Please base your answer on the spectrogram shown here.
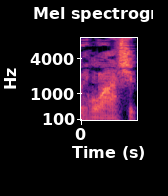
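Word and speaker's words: רוח: Que ruach é ruach que kh. Ou CH, e é pronunciado ruach como se você tivesse tosse.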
